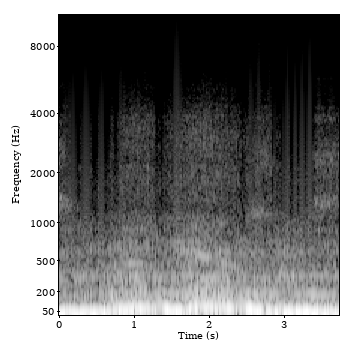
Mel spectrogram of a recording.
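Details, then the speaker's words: 2012 Fiat Doblo 1.3 JTD diesel restarted a couple of minutes after a 15-minute forced DPF regeneration, with new glow plugs and starter motor fitted. Low rumble settling into a steady idle, slight swells, no misfire, knock or hunting: normal start and idle. "It's been a couple of minutes since I turned it off. Let's start it again. Ignition key. Perfect."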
